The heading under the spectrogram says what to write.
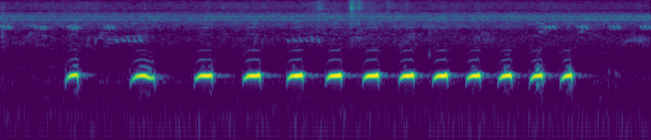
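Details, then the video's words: Young White-eared Brown Dove (Philippines, Antipolo), used as a lure call for trapping: about twelve low, mellow hoots speeding up steadily from half a second apart to a quick run, over a high insect hiss. "Huni ng Ibong Alimokon | White Eared Brown Dove"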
